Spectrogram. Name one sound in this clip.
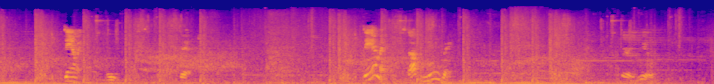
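A rifle fires several shots.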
